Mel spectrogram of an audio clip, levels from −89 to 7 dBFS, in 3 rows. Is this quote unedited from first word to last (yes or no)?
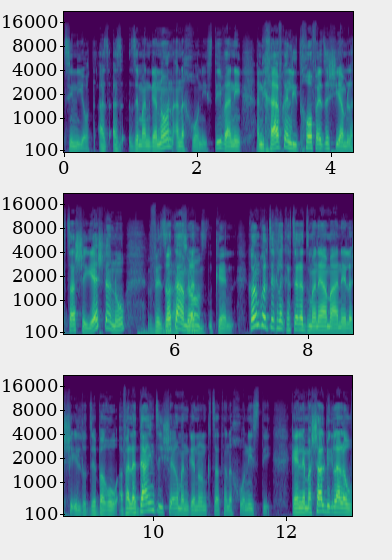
yes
